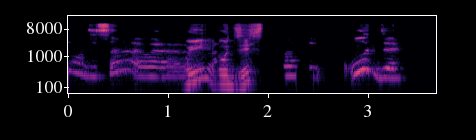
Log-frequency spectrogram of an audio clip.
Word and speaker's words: oud: Oud. En fait, avec l'accent arabe, on doit dire Rud, mais même moi, je ne suis pas très sûr de bien le prononcer, mais c'est un Rud.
